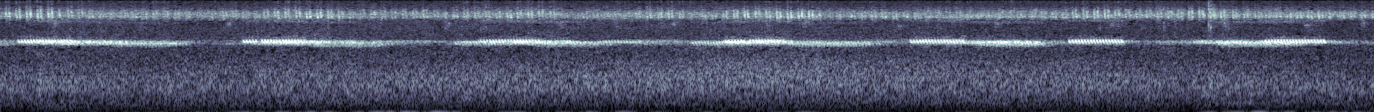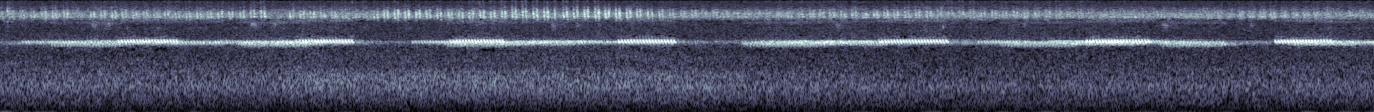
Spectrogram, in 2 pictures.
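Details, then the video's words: Forest crickets at night producing high, bright pulsed trills at close to one burst per second, while a wind-like hiss flows steadily underneath. "Crickets and wind sounds at night"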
